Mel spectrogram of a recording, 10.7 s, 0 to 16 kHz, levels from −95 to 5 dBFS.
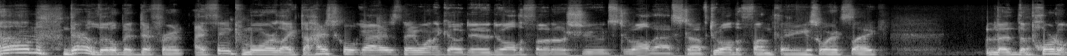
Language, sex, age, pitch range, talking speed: English, male, 20-39, 100-115 Hz, 220 wpm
